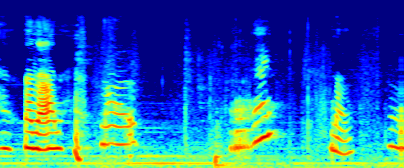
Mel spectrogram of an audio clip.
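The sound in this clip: A person imitates a cat with a series of short, nasal meows that vary in pitch, some sliding upward, separated by brief pauses.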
